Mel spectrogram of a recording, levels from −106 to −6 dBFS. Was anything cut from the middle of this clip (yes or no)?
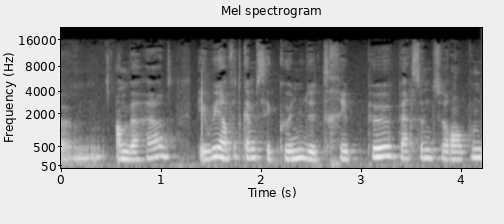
no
